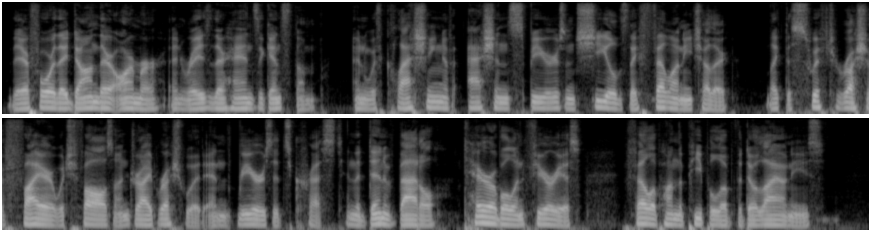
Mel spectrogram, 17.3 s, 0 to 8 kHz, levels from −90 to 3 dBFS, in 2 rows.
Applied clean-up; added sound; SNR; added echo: none; none; none; none.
